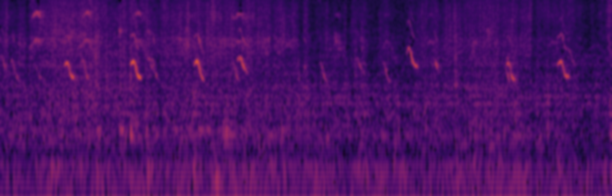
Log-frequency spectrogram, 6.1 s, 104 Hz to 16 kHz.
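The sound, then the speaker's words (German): Naked mole rat vocalizations: a string of short, high, squeaky chirps repeating irregularly, about ten in a few seconds, over a steady low rumbling hiss. “Man hat bei Nacktmullen inzwischen 18 unterschiedliche Laute identifiziert.”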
